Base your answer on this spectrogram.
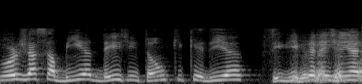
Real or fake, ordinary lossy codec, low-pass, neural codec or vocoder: fake; MP3, 32 kbps; 5.4 kHz; codec, 16 kHz, 0.9 kbps, LongCat-Audio-Codec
